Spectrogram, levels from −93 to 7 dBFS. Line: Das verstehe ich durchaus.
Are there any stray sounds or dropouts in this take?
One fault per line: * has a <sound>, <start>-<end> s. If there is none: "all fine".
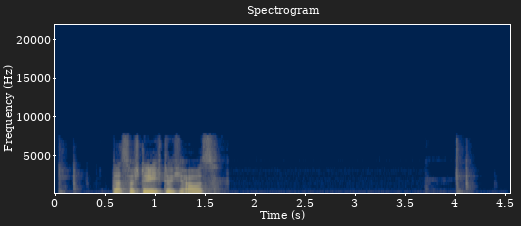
all fine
